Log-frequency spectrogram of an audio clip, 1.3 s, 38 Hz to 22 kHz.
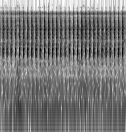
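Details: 2004 Buick LeSabre that sat for years, fuel pump wired to another vehicle's battery pumping bad fuel out of the tank: fast, even buzzing pulse, pump straining as its inline filter clogs with sediment.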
